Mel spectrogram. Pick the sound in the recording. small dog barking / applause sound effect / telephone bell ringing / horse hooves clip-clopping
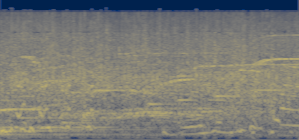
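applause sound effect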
